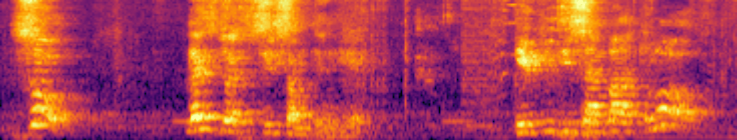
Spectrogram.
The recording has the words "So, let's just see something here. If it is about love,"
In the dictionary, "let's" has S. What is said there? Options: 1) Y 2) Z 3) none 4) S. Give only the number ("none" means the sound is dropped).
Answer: 4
